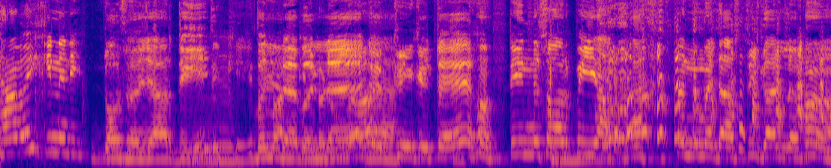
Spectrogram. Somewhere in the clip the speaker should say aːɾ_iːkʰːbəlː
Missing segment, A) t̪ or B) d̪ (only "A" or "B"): B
